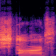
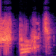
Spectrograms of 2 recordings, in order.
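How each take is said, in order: First: The word is said with an English pronunciation. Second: The word is said with a Dutch pronunciation. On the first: "The English pronunciation is start" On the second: "the Dutch pronunciation is start"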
